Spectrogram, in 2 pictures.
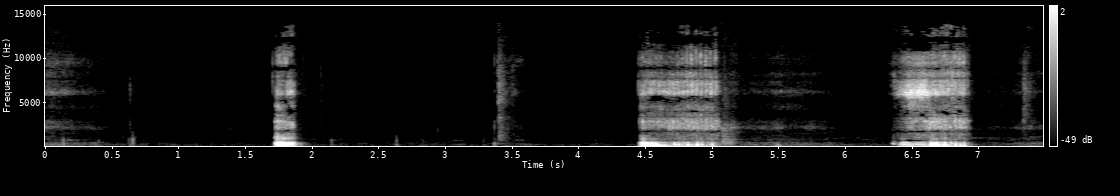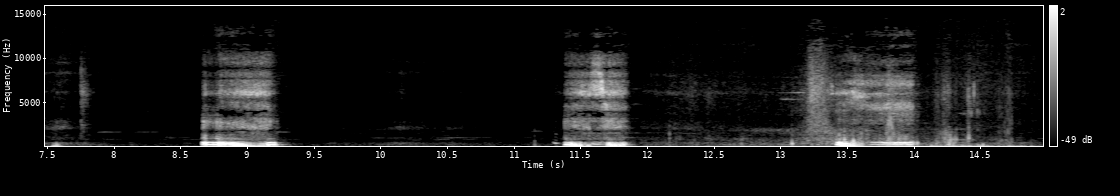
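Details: Stefani the Shar Pei snores steadily, with loud rough breaths in harsh, buzzy, rattling bursts roughly every two to two and a half seconds. Soft wheezy sighs fall between them, and a quieter low hum shows near the close.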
